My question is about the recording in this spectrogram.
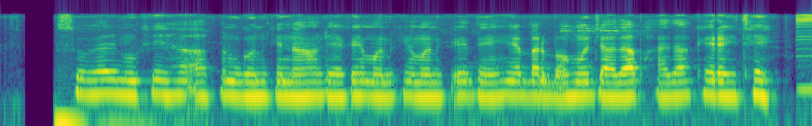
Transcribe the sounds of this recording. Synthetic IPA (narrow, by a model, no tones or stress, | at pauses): suɾəd͡ʒmʊkʰiɦaʔəpənɡʊnkenaːmleːkemənkemənked̪eɦẽbəɾbəɦũt̪d͡ʒjaːd̪apʰaːɪd̪akeɾəɦit̪ʰeː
